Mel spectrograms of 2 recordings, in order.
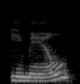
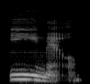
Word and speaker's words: email: people pronounce this as email email but the stress here is of the e sound email email okay now you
